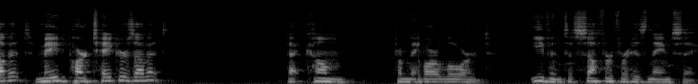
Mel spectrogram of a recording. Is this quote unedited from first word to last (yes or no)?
no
